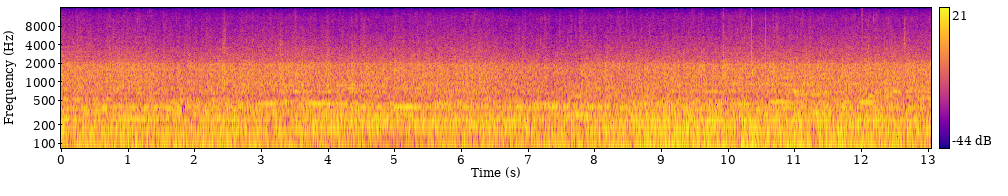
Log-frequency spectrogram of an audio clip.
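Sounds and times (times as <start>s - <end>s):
heavy rain: 0.0s - 13.0s
wind howling: 0.0s - 13.0s
low rumble: 10.2s - 13.0s.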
